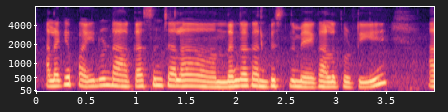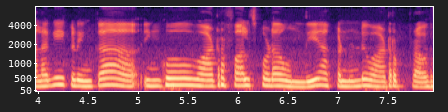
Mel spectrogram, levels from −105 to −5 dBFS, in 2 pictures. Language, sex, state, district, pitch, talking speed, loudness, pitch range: Telugu, female, Andhra Pradesh, Sri Satya Sai, 200 Hz, 150 wpm, -15 LUFS, 190-215 Hz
